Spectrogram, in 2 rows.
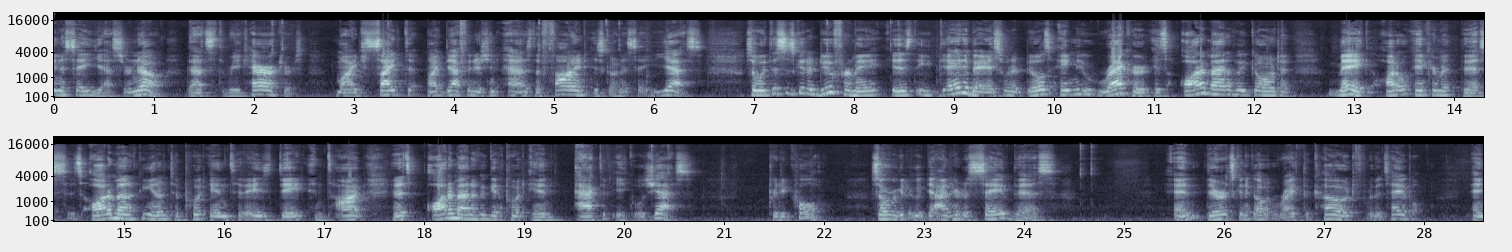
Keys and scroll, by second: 1.1 3.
